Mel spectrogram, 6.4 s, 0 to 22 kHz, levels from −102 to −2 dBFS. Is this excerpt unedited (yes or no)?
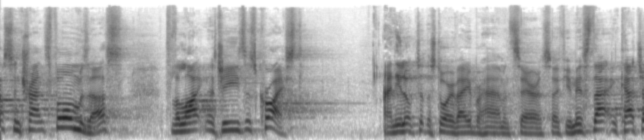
no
